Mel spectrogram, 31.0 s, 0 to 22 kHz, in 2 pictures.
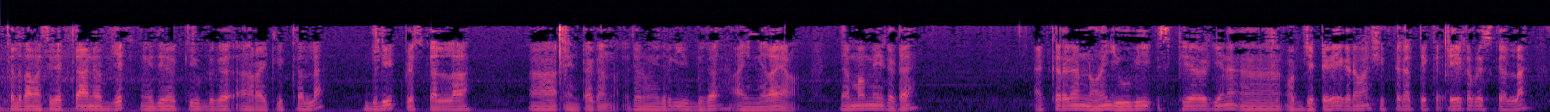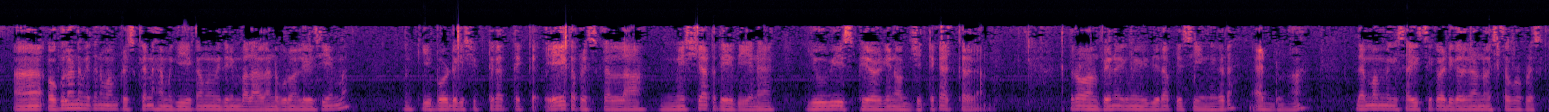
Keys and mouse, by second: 7.4-13.6 middle drag, 14.6 shift+a, 21.0 shift+a, 26.2 KP_Add, 26.4 KP_Add, 26.6 KP_Add, 26.7 KP_Add, 30.5 s.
